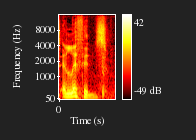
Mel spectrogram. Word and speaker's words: Illithids: It is Illithids. With an emphasis on the second syllable.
